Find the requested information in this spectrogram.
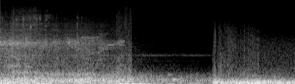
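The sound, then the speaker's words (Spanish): Torpedoes explode against the starboard fuel tanks of an oil tanker loaded with cargo, producing a loud, dense roaring blast that drops briefly into a quieter lull before another heavy rumbling surge. “Dos de los torpedos impactan en los tanques 5 y 6 por el costado de estribor y el petrolero se hunde con la carga en pocos minutos.”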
